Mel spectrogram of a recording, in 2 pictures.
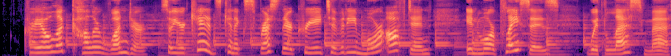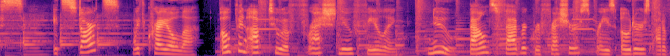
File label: voice over reel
